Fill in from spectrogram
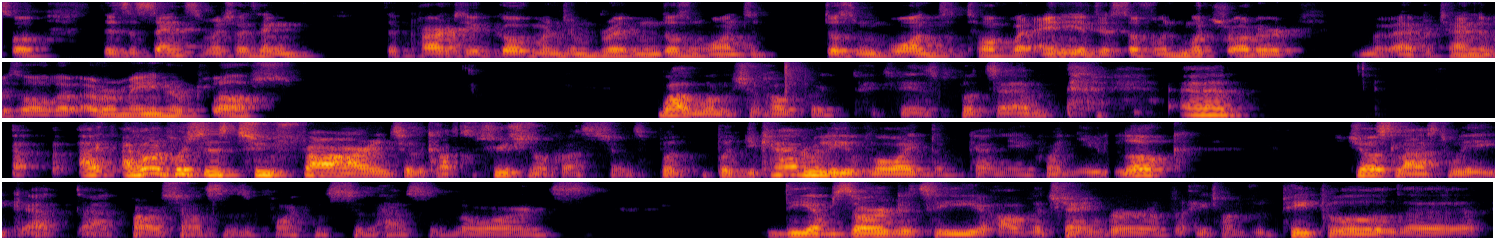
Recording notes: This talk was recorded at the online 5x15 event on 5th August 2020.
